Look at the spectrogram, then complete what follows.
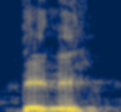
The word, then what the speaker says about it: deli: Looney Tunes Loco crazy Loco daily everyone said daily that's Turkish for crazy Loco daily not the sandwich daily the crazy Deli spelled the same way d-e-l-i so everyone say daily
